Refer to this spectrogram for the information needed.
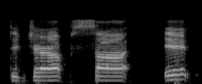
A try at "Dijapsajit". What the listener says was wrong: I'm not hearing kind of so the C, it sounds like a J. So Dijapsajit.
